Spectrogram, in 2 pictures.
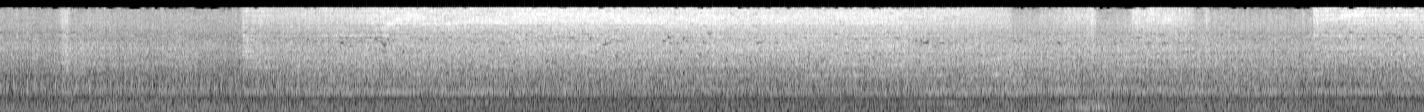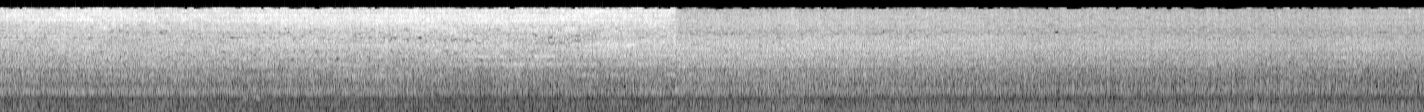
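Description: Homemade band saw sawmill running and ripping a teak log lengthwise: a steady machine drone with the hiss of the blade cutting through the wood.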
